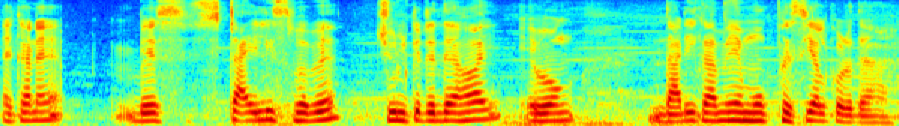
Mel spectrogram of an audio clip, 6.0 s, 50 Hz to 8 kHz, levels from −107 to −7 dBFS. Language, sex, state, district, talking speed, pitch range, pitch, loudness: Bengali, female, West Bengal, Purulia, 160 wpm, 175-195 Hz, 190 Hz, -16 LUFS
